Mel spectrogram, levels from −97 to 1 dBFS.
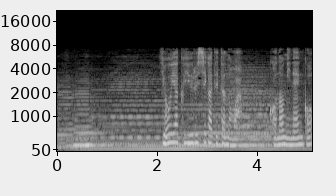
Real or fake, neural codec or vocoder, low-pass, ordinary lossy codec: real; none; 7.2 kHz; none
